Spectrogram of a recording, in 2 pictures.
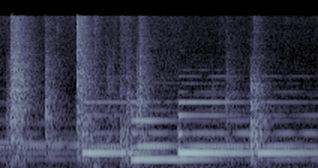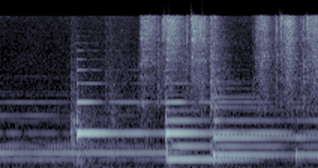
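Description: Background piano music, slow and gentle, with a new note or chord about every second that rings on under the next.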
